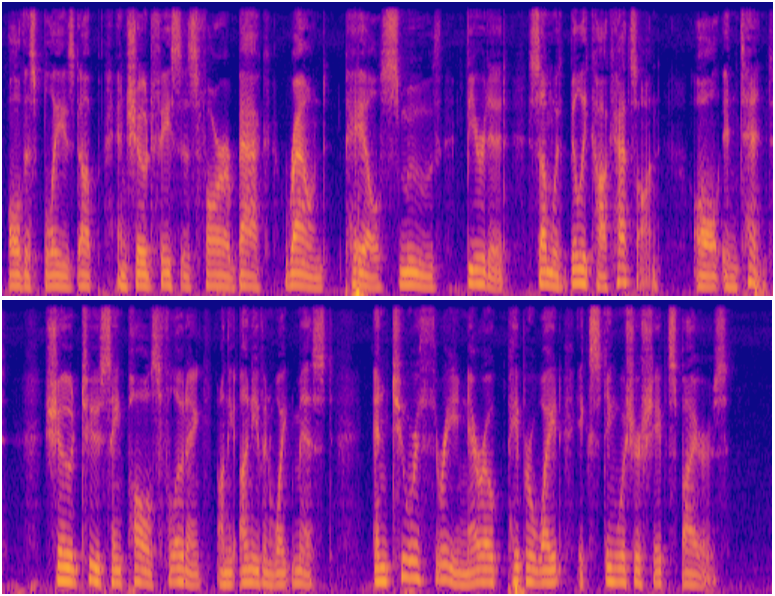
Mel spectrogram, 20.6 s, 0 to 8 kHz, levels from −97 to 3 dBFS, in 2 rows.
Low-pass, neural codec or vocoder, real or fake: 7.2 kHz; vocoder, 44.1 kHz, 128 mel bands every 512 samples, BigVGAN v2; fake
